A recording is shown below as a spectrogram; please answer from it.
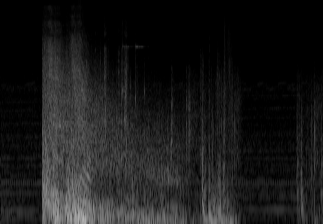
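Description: Thompson submachine gun fired in the World War II shooter Medal of Honor: a loud, close burst of rapid automatic fire for about two seconds, a shorter second burst, then a brief final rattle after a pause.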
